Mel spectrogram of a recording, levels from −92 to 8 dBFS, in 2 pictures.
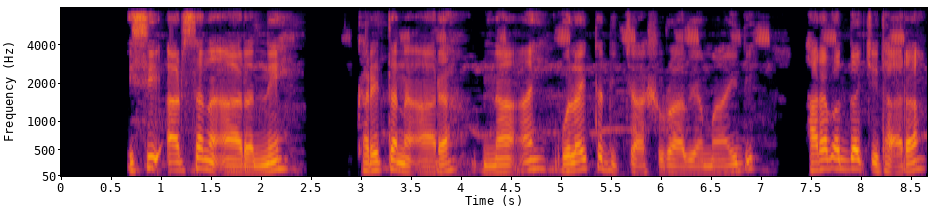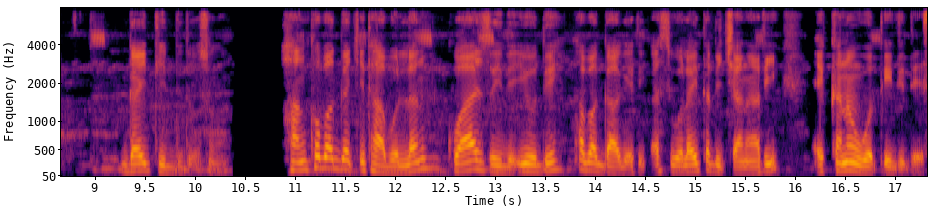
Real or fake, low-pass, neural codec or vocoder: real; 7.2 kHz; none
